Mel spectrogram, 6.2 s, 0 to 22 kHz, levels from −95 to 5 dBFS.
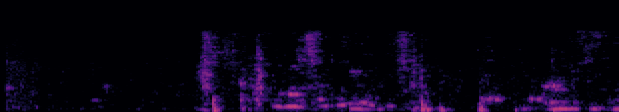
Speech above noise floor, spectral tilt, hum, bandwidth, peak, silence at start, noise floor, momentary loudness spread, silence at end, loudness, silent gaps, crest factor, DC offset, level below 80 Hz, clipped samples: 34 dB; -6 dB/octave; none; 7.6 kHz; -32 dBFS; 0.05 s; -86 dBFS; 11 LU; 0 s; -54 LUFS; none; 22 dB; under 0.1%; -66 dBFS; under 0.1%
